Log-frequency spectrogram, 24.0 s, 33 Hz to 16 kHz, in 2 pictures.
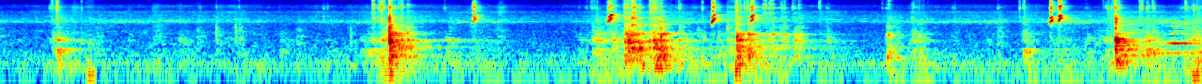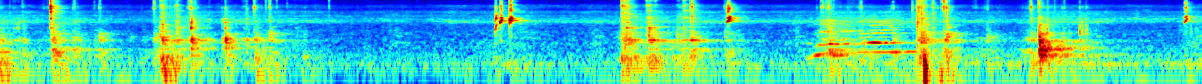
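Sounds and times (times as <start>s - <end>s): small birds chirping: 0.2s - 24.0s.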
